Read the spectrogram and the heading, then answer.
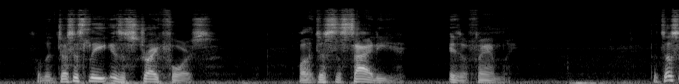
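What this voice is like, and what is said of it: Usual voice. Nothing is said of it.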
